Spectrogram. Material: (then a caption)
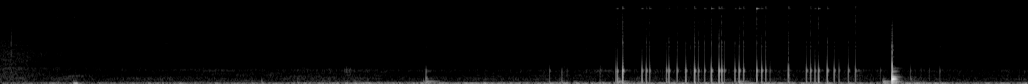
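Glass. Fingers tap and scratch on a textured glass object, giving clicky, crisp sounds. After a mostly quiet start with a few isolated soft taps, a quick run of short, dry clicks with a faint ringing tone near 650 Hz comes between about 6 and 8.5 seconds. A single sharper, louder tap lands near 9 seconds.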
